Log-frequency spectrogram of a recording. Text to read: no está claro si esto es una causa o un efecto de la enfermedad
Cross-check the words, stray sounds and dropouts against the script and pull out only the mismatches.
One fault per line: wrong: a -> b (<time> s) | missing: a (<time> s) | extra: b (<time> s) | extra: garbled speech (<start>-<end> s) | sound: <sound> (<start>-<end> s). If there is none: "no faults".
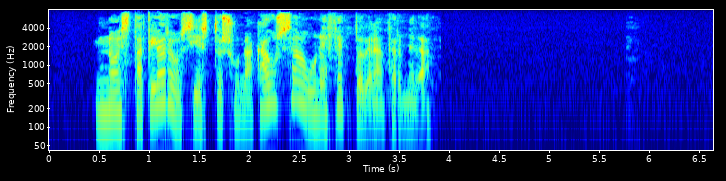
no faults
